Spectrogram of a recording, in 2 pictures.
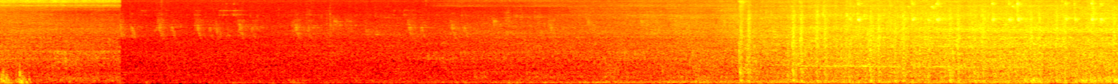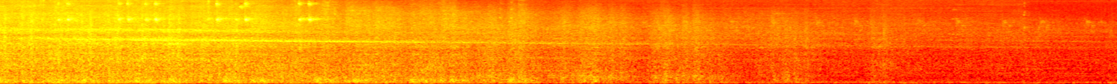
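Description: Electric commuter train passing, its wheels rumbling and clacking over the rail joints. It builds from about eight seconds in, is loudest in the middle and dies away near the end. Through the loudest part a thin wheel squeal slowly falls in pitch.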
